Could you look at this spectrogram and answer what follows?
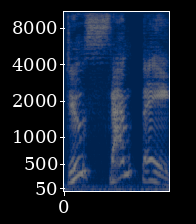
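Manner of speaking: loud, slow mock yell.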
